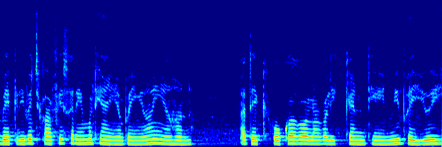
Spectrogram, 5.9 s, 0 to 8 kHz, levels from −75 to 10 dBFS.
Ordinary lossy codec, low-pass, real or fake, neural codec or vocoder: none; none; fake; codec, 16 kHz, 16 kbps, FreqCodec, larger model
